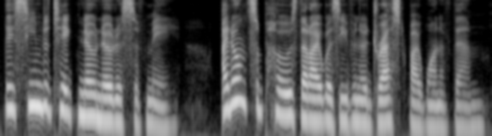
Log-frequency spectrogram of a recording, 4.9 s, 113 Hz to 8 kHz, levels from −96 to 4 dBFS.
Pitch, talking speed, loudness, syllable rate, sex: 195 Hz, 245 wpm, -19 LUFS, 6.6 syllables/s, female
